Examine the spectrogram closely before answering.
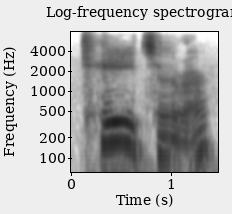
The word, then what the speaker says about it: caterer: the verb participating also pronunciation of caterer it's a like snake caterer a uh also expand business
